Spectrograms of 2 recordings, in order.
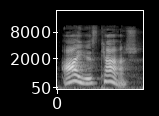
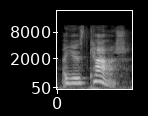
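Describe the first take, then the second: First: The main stress falls on another word. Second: The main stress falls on the word cash. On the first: The speaker calls it wrong. "primary sentence stress placed inappropriately in the second sentence" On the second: The speaker calls it right. "it is the word that is different in each pair of sentences or phrases that is highlighted by primary sentence stress"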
